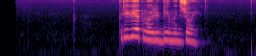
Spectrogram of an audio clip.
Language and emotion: Russian, positive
